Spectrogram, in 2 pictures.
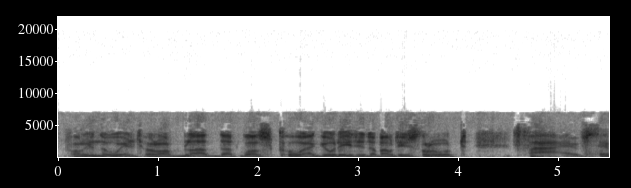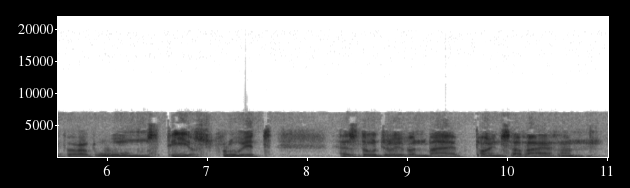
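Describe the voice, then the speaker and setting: An actor playing a shaken veteran physician, older, speaking with grave, halting, ominous emphasis in a radio drama. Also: male voice, mid-range voice. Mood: horrified, pondering. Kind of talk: period radio drama acting. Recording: dull old radio recording, faint noise.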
